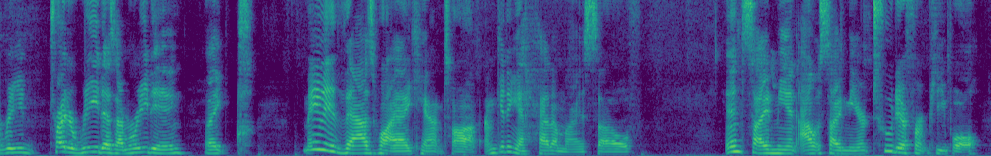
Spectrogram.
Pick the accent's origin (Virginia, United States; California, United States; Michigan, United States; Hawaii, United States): Michigan, United States; we're from Dearborn, but we're from Michigan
